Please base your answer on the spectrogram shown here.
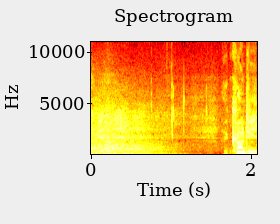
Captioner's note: laughter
